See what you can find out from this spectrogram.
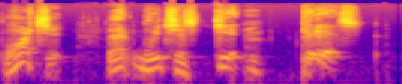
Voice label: witch getting angry, survivor voice

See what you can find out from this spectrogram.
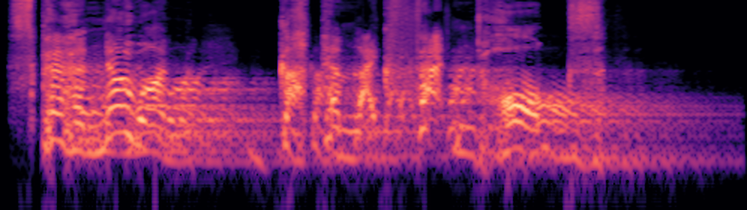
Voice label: announcer, vo, killstreak

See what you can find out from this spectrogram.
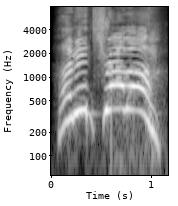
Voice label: help, player survivor voice biker

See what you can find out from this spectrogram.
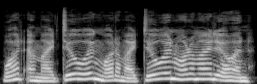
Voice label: jumping off bridge, teengirl; Left 4 Dead 2; Source Engine; video games

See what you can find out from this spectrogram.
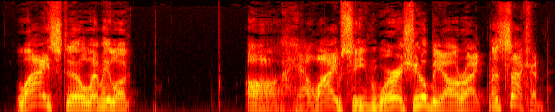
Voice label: revive friend, left4dead2 survivor voice namvet

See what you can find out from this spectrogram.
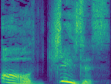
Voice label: reaction negative, voice

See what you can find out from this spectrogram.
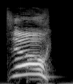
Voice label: horde attack, teen girl, survivor voice

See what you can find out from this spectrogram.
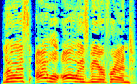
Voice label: jumping off bridge, teengirl; Left 4 Dead; Source Engine; video games

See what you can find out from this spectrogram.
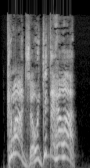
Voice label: revive friend loud, player survivor voice biker

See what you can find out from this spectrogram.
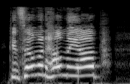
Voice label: ledge hang start, teengirl; survivor voice

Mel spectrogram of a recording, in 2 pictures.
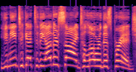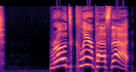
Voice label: initial meeting, teen girl; Left 4 Dead 2; Source Engine; video games

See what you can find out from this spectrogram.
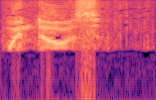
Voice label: windows, bot; Source Engine; cstrike

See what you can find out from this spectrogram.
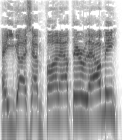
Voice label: call for rescue, survivor voice

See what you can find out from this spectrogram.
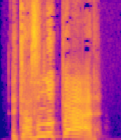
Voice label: revive friend, survivor voice teen girl; Left 4 Dead 2; Source Engine; video games

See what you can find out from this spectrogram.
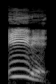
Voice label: kill, female; video games; npc; source engine; episodic; episode 1

